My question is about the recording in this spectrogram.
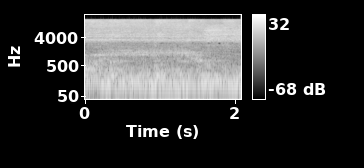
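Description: Live heavy metal band playing loud: distorted electric guitars, bass guitar and drum kit in a dense, steady wall of sound.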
